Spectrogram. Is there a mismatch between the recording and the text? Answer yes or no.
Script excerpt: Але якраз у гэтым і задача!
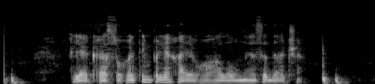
yes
